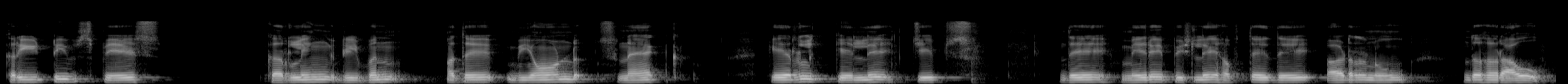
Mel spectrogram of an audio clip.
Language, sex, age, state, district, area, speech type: Punjabi, male, 18-30, Punjab, Sangrur, urban, read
